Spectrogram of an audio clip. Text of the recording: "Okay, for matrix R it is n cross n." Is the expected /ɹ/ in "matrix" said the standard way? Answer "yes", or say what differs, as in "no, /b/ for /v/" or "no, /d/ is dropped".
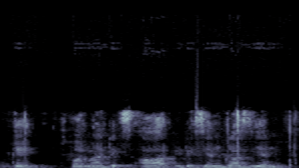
no, /ɹ/ is dropped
